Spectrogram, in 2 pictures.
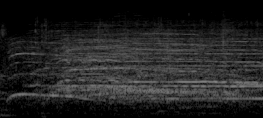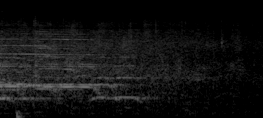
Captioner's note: audience cheers and applauds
